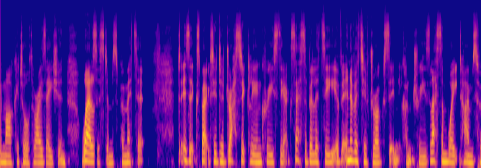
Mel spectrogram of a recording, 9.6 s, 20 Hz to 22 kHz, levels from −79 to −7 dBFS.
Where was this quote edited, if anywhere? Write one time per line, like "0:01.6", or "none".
0:01.8
0:03.6
0:08.0
0:08.6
